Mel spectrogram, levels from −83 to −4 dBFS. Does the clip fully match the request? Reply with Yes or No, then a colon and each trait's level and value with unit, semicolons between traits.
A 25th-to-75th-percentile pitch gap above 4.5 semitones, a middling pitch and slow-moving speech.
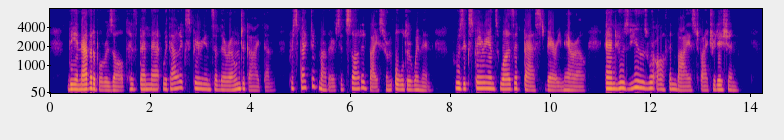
No: average, 5.1 semitones; medium, 165 Hz; average, 155 wpm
